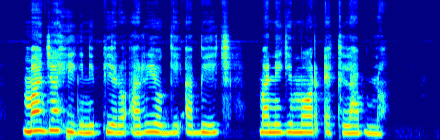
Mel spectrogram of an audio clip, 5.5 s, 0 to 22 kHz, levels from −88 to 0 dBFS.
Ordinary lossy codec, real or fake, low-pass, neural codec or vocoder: none; fake; none; vocoder, 44.1 kHz, 128 mel bands, Pupu-Vocoder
